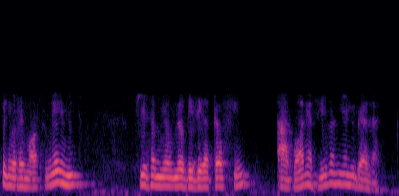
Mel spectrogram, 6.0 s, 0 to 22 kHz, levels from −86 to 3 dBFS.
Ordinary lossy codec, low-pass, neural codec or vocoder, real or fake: AAC, 24 kbps; 3.6 kHz; codec, 16 kHz, 2 kbps, FreqCodec, smaller model; fake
